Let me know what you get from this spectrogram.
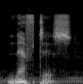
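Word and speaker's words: Nephthys: on to number nine nephtis or her name is also pronounced nebet head in ancient Egyptian was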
